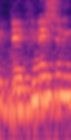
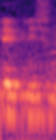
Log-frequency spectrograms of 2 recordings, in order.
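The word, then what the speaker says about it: definition: डेफिनिशन, ये होती है डेफिनेशन की स्पेलिंग। कई बच्चों की डेफिनेशन बोलते हैं, नेशन, यहाँ पे ए लगा देते हैं, रॉन्ग है, ध्यान रखना।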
